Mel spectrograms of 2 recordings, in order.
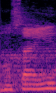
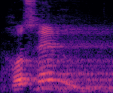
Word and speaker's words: হোসাইন: রাসূলের কলিজার টুকরা ইমাম হোসাইন রাদিয়াল্লাহু তাআলা আনহু হোসেন না হোসাইন আমাদের দুঃখ যে অনেক মানুষ নামটাও সুন্দর করে উচ্চারণ করেন হোসেন না হোসাইন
